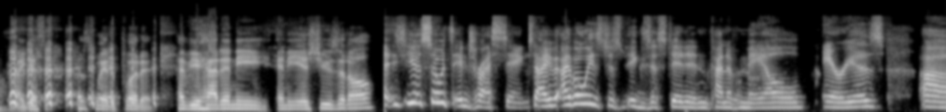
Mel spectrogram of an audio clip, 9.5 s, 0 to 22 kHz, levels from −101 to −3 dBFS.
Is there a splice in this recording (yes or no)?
yes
